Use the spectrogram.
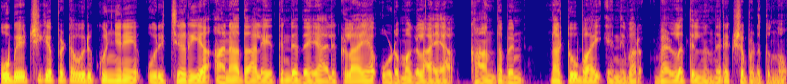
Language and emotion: Malayalam, neutral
